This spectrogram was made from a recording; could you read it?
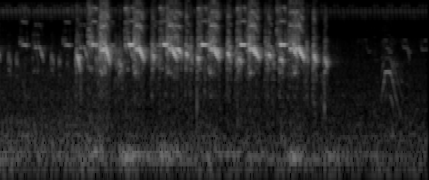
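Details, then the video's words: Female partridge (teetar) calling: a run of about seven loud, harsh, raspy squawks over roughly four seconds, each a rough burst with a grating edge, then quiet with one faint thin note near the end. "teetar ki awaaz & teetar female sound"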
